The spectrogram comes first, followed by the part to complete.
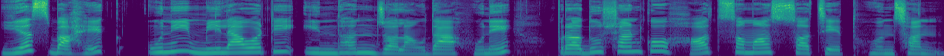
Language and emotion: Nepali, neutral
